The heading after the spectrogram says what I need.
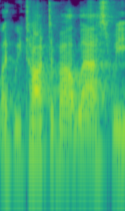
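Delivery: ordinary delivery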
